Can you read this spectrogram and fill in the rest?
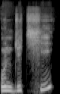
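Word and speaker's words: Undici: Côté Node, Node.js, je vous ai mis un petit projet qui s'appelle Unduti. Ça se prononce à l'italienne.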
